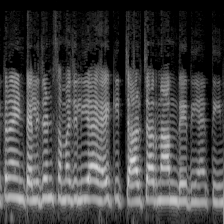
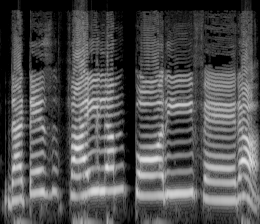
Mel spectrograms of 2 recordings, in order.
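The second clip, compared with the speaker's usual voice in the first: slow stressed naming; 2 semitones higher, 5 dB louder, much slower than usual. Shown as a demonstration. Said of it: "phylum porifera".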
